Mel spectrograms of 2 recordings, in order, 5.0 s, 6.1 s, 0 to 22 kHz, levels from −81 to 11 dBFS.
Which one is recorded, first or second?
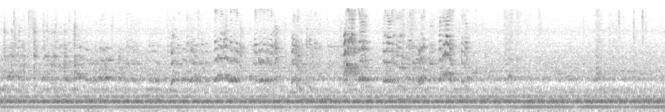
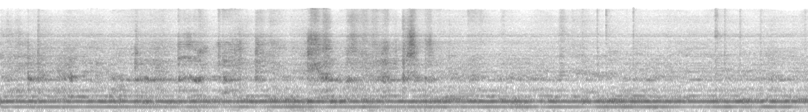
first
